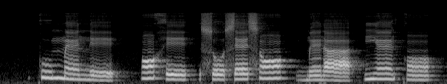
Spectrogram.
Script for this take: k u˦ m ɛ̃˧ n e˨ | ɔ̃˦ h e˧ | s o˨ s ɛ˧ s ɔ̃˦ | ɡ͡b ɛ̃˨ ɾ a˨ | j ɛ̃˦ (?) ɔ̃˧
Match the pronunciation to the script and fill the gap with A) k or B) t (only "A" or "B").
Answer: A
